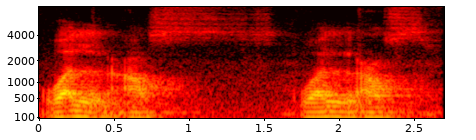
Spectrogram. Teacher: Shad dengan ro ini makhrajnya berdekatan ya yaitu sama-sama di lisan ya walas walas ya Sehingga enggak terlalu kedengaran bunyinya ya enggak terlalu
